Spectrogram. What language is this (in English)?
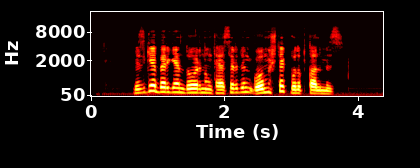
Uyghur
